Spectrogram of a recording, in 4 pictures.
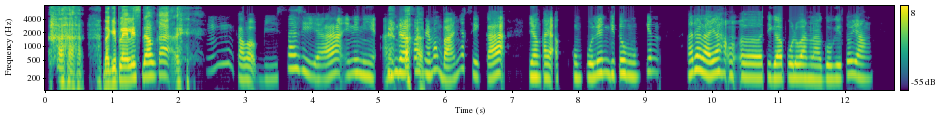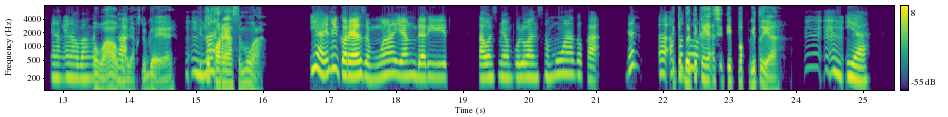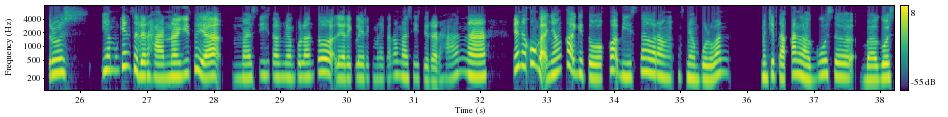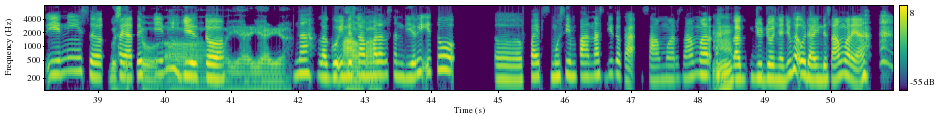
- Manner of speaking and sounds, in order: laugh; in English: "playlist"; laugh; laughing while speaking: "ada"; chuckle; other background noise; laughing while speaking: "ini"; tapping; in English: "vibes"; in English: "summer-summer"; chuckle; laughing while speaking: "ya?"
- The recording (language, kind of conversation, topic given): Indonesian, podcast, Apa lagu yang selalu bikin kamu semangat, dan kenapa?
